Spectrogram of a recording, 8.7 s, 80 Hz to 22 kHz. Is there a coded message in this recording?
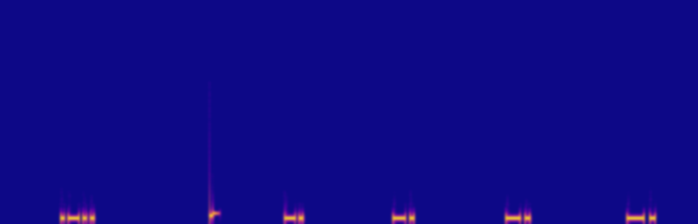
Yes: Morse code from 0.8 to 8.2 s, heard as a keyed tone, about 23 wpm, spaced as for 7 wpm, 700 Hz. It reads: L NNNN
